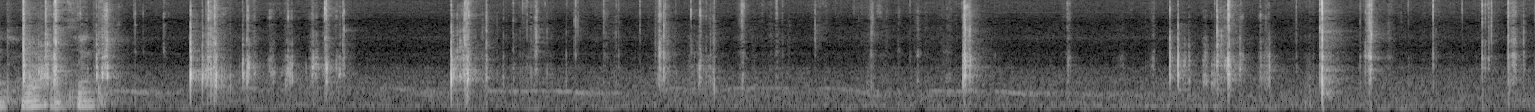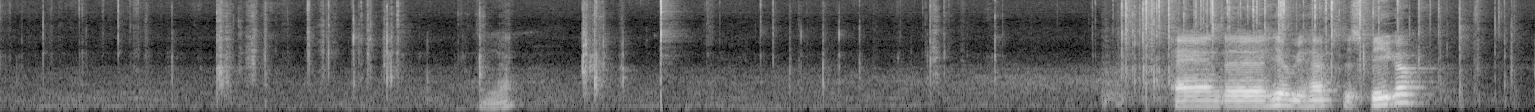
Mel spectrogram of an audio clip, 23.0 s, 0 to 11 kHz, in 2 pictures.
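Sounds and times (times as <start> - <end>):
plastic parts clicking: 0.1 - 2.7, 3.4 - 19.1.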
